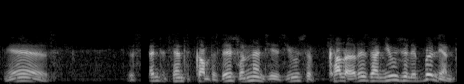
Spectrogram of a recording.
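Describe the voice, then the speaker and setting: An actor playing an incisive English gentleman detective with a British accent and a crisp, authoritative manner, in 1940s radio style. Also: on the high side, animated, a little fast, lightly acted. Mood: observant, musing. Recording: muffled old-time radio recording.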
